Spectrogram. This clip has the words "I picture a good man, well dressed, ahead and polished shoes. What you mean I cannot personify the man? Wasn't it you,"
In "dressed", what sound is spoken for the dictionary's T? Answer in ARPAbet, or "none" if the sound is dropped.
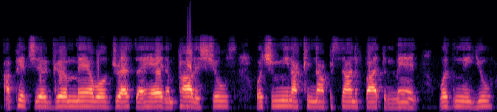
none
